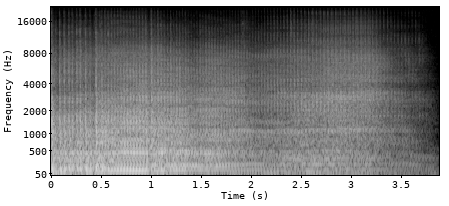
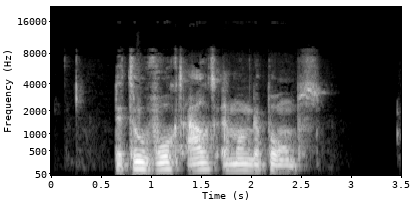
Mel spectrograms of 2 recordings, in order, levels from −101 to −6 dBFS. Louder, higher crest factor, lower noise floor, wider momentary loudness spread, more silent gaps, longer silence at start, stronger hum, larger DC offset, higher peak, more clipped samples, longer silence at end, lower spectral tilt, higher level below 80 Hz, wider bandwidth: second, -29 LUFS vs -17 LUFS; about the same, 18 dB vs 18 dB; first, -49 dBFS vs -44 dBFS; about the same, 13 LU vs 14 LU; neither; second, 0 s vs 0.65 s; neither; neither; second, -10 dBFS vs 0 dBFS; neither; second, 0.2 s vs 0.85 s; second, -5 dB/octave vs -6.5 dB/octave; first, -44 dBFS vs -62 dBFS; first, 17 kHz vs 7.8 kHz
